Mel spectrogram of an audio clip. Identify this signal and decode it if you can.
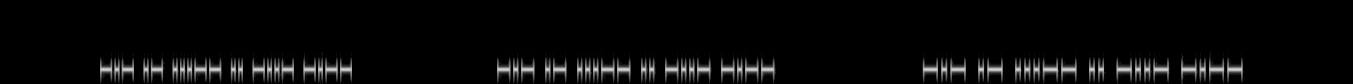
Morse code, heard as a keyed tone, about 29 wpm, 700 Hz. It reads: KA3IXY KA3IXY KA3IXY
